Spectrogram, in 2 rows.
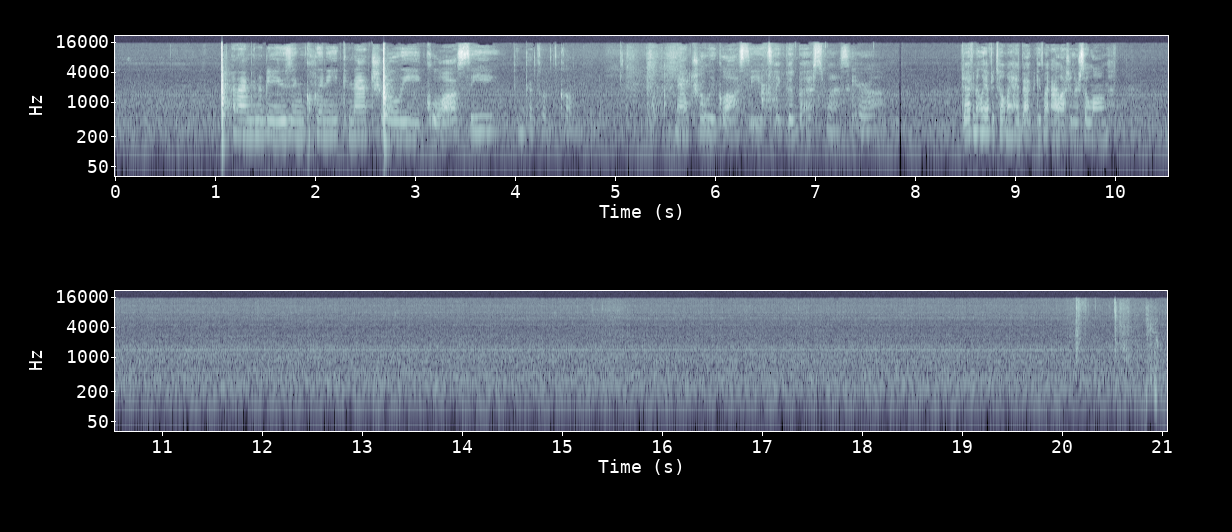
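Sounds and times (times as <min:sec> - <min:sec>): low electrical hum: 0:00.0 - 0:21.0.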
